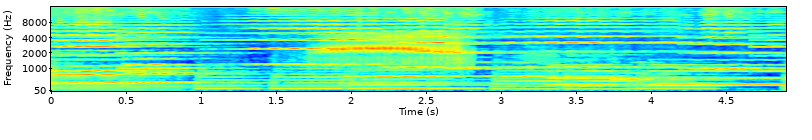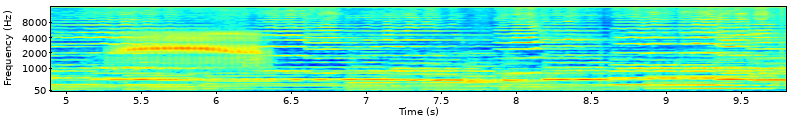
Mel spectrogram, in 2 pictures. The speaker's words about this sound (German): Und tatsächlich quaken bei der Probe ein paar echte Frösche mit. Passt mal genau auf und zählt mal mit, wie oft wird hier gequakt.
